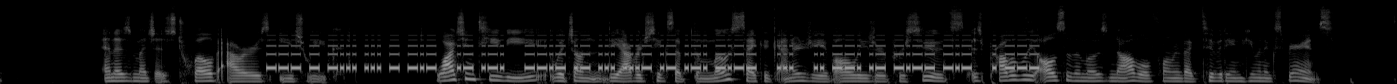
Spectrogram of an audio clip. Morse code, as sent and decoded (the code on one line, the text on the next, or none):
--- - -... ... - -.- / .- .-. / --.- .- ... ...- .- .-. -.-- / ... / .. --. .- -.-- -.- / . ---
OTBSTK AR QASVARY S IGAYK EO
